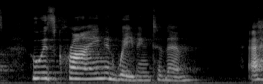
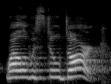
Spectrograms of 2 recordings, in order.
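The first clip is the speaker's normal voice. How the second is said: urgent; 7 semitones higher, 8 dB louder than usual. A narrator's reading. Klaus urgently calls out.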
